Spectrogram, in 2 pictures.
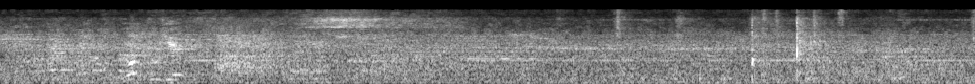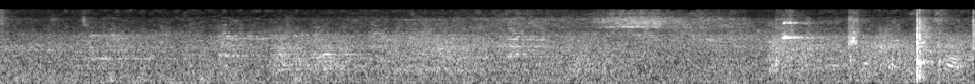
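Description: A tennis racket strikes a ball outdoors.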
